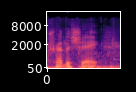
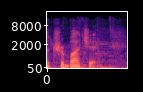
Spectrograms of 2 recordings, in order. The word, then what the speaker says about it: trebuchet: The word looks French and seems like it should be pronounced trebuchet, but here in America, it's called a trebuchet.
